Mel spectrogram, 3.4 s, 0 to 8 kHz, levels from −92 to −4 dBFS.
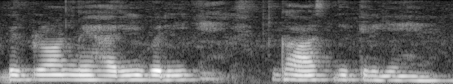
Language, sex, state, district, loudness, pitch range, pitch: Hindi, female, Arunachal Pradesh, Lower Dibang Valley, -16 LUFS, 160-170 Hz, 165 Hz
